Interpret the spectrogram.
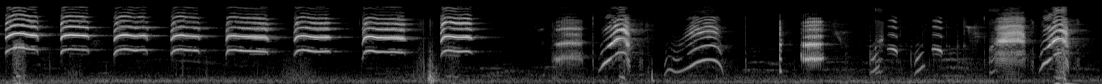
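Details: Pet parrot indoors mimicking a dog: a fast run of about nine short, harsh, bark-like squawks, followed by mixed whistles, squeaks and raspy bursts.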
